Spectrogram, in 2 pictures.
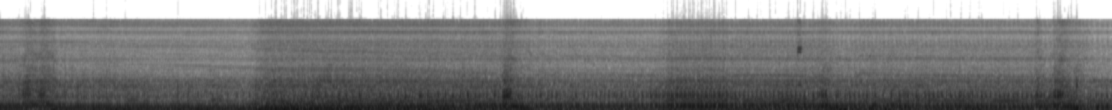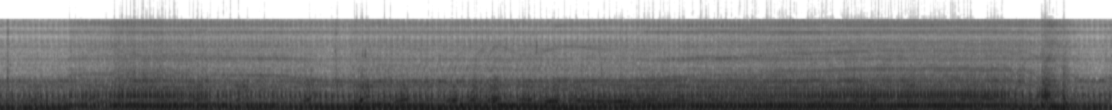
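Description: Onboard sound of a racing motorcycle's engine running at low revs, its pitch rising and falling gently with the throttle, with a steady low rumble on the microphone. There are a few sharp knocks, at about a quarter, halfway and near the end.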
